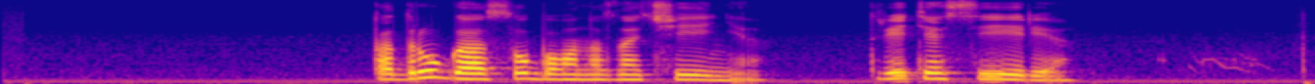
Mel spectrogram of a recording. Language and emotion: Russian, neutral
